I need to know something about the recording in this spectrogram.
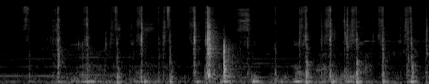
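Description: A deck of oracle cards being shuffled by hand: a quick, irregular run of card flutters and edge clicks.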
